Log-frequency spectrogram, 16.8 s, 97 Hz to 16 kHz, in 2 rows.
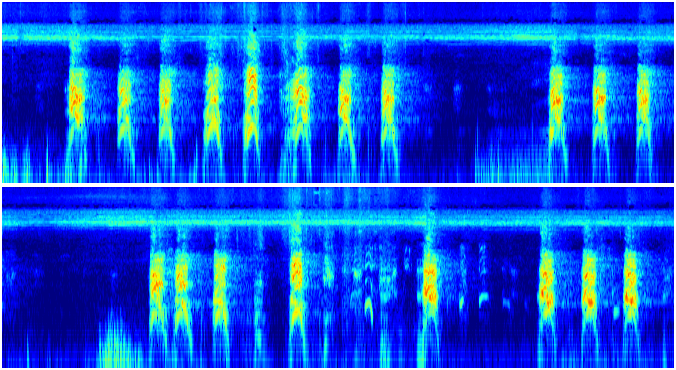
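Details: Rhodesian Ridgeback attacking cattle, 2022: long series of evenly spaced barks about two per second, pausing briefly with a low thump, then resuming in further runs over a steady high hiss.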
